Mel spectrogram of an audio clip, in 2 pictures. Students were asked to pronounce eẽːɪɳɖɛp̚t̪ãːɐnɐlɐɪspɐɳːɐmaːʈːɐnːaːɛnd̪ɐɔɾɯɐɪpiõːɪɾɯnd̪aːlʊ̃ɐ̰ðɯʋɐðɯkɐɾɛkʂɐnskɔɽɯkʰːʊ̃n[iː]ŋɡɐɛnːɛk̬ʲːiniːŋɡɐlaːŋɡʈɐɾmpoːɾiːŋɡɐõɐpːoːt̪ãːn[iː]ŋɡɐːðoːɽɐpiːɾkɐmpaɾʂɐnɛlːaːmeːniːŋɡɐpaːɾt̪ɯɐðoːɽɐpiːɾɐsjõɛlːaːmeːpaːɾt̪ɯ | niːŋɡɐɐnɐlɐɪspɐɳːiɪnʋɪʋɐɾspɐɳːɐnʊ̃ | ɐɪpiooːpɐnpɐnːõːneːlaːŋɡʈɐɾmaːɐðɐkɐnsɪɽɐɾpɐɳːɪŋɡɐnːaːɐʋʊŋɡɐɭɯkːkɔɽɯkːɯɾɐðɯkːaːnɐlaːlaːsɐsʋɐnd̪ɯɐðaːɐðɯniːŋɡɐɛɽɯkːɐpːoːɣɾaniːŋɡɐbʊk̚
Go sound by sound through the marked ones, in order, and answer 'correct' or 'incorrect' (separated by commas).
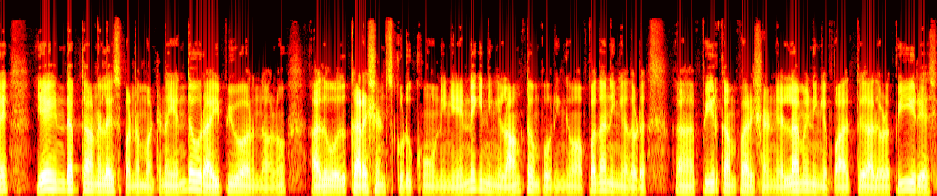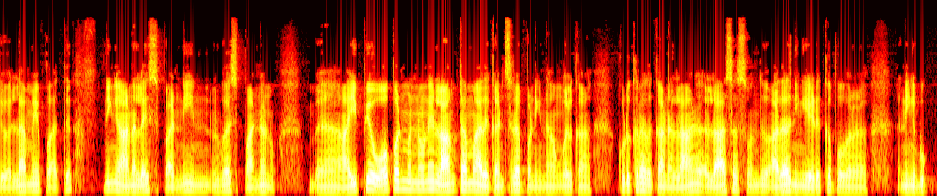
correct, correct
